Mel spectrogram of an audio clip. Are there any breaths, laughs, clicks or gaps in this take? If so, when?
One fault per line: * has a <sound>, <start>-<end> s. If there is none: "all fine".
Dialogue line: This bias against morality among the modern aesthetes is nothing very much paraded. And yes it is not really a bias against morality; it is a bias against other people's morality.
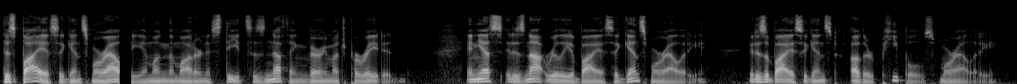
* has a dropout, 1.2-1.3 s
